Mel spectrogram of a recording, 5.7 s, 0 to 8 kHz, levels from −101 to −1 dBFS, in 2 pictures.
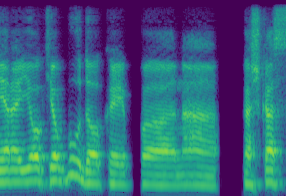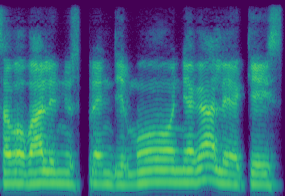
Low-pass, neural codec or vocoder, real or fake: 7.2 kHz; codec, 16 kHz in and 24 kHz out, 1 kbps, XY-Tokenizer; fake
